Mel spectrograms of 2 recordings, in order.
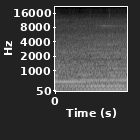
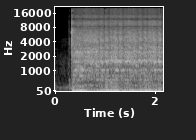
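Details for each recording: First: Jaguar S-Type V8 on its first start after a replacement engine, alternator belt not fitted, about -10 °C: low, even, quiet idle on all eight with no misses or knocks; heavy smoke at first, then clearing. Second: Jaguar S-Type V8 with new engine, first start attempt, cylinders filled with WD-40, new plugs: even starter cranking about three to four beats a second with no firing; suspected crank position sensor connectors swapped, then switched.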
